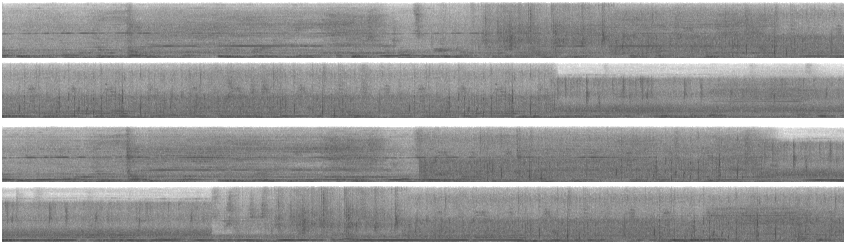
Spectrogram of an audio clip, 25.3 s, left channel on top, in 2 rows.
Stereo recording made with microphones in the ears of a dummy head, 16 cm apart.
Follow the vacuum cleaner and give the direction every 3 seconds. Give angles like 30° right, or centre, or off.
30° right, 30° right, 30° right, 10° left, 10° left, 20° right, 30° right, 30° right, 30° right.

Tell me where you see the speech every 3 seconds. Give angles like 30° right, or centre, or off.
centre, 50° left, 30° left, centre, 10° right, 10° right, 10° right, 10° right, 10° right.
